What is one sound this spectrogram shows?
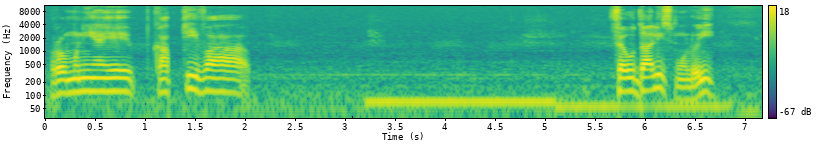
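An older man speaks calmly and close to a clip-on microphone.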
